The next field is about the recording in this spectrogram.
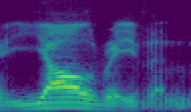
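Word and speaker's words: Fjällräven: Is it Fajal Raven? And he's like, say it like a Southerner, Y'all Raven.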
